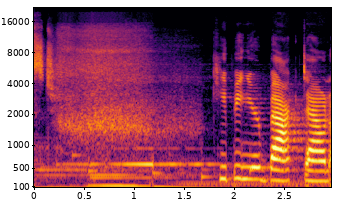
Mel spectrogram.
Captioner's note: exhales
